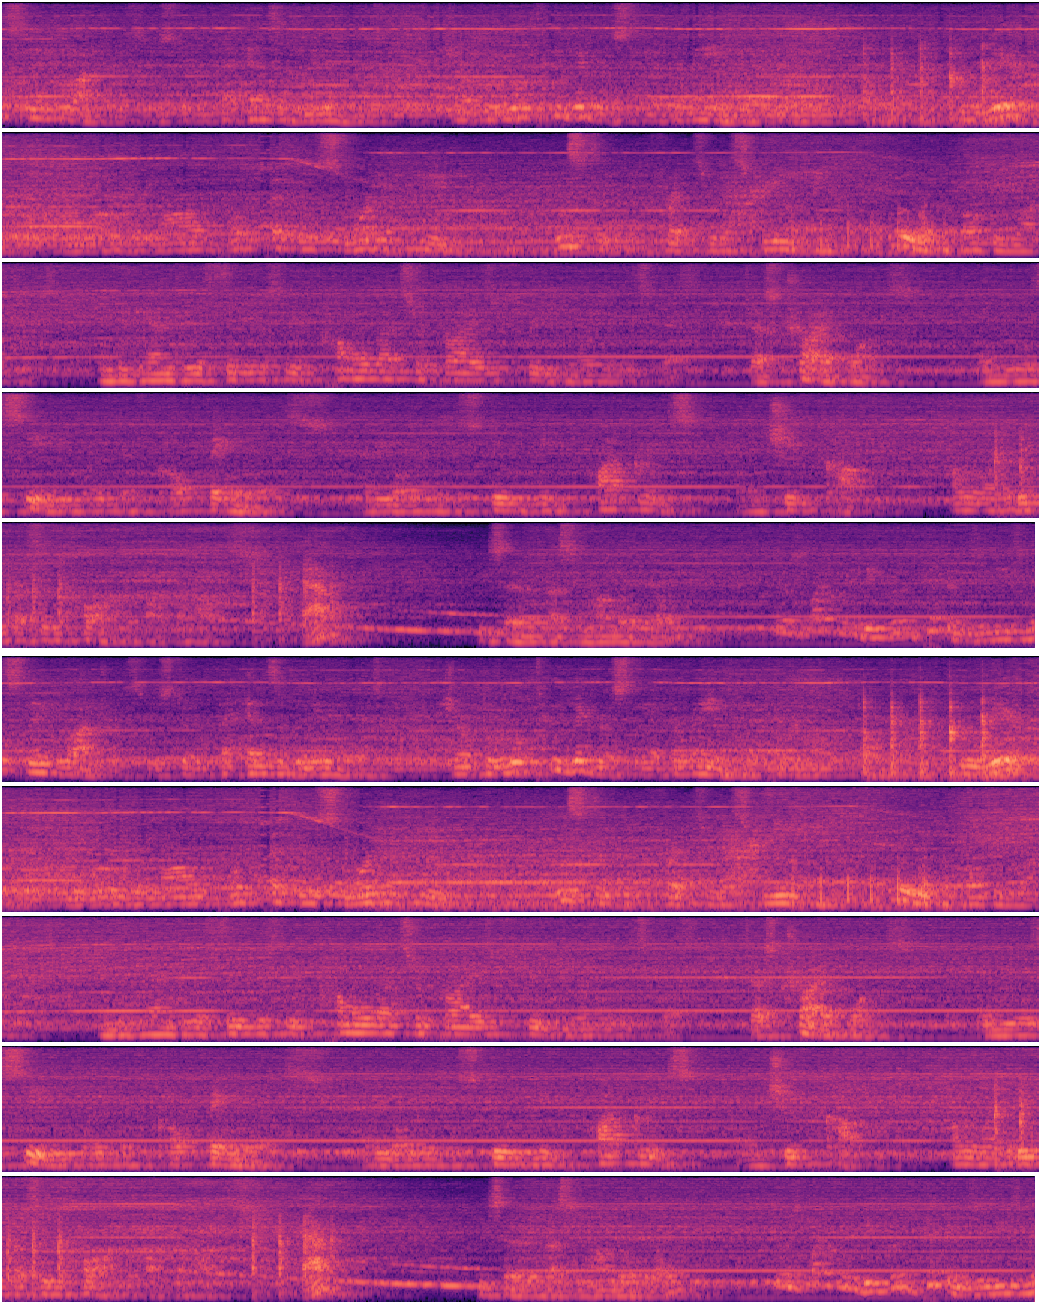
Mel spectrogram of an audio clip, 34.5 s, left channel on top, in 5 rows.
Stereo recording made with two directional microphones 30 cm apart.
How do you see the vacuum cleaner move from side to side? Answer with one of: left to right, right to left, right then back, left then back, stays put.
left to right.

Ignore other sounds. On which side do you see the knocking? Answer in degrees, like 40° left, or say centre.
30° right.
